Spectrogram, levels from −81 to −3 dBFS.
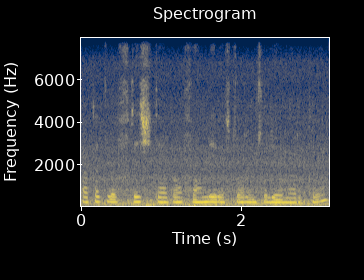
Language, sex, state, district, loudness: Tamil, female, Tamil Nadu, Chennai, -14 LUFS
